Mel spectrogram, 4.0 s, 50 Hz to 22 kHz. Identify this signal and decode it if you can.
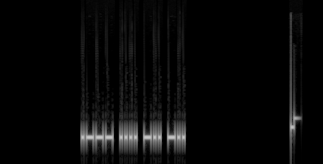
Morse code, heard as a keyed tone, about 40 wpm, 700 Hz. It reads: JHDD
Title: Four Challenging Letter-Number Combinations 40wpm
